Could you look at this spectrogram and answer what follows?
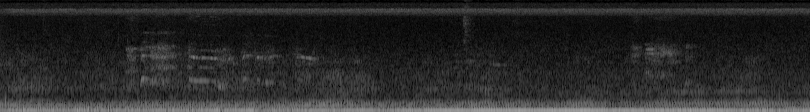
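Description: A rooster crowing in the distance, one long crow about three seconds in and a shorter call near the end, over a steady low rumble and a thin steady high tone.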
